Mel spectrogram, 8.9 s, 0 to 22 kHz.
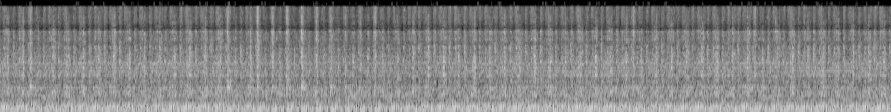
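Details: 1994 Ford F350 non-turbo IDI diesel, which also smokes: rough, uneven clatter with irregular popping beats under acceleration, clearing in the top gears. A cylinder misfire persists after new fuel filter, injector return lines and thermostat; compression test planned.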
